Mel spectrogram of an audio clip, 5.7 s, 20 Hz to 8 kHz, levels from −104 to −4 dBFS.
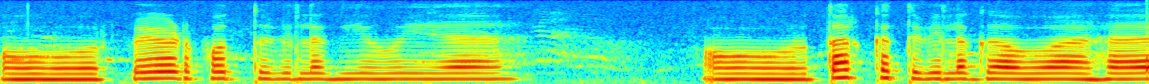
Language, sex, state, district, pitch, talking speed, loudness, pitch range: Rajasthani, female, Rajasthan, Churu, 210 Hz, 135 wpm, -18 LUFS, 200-220 Hz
